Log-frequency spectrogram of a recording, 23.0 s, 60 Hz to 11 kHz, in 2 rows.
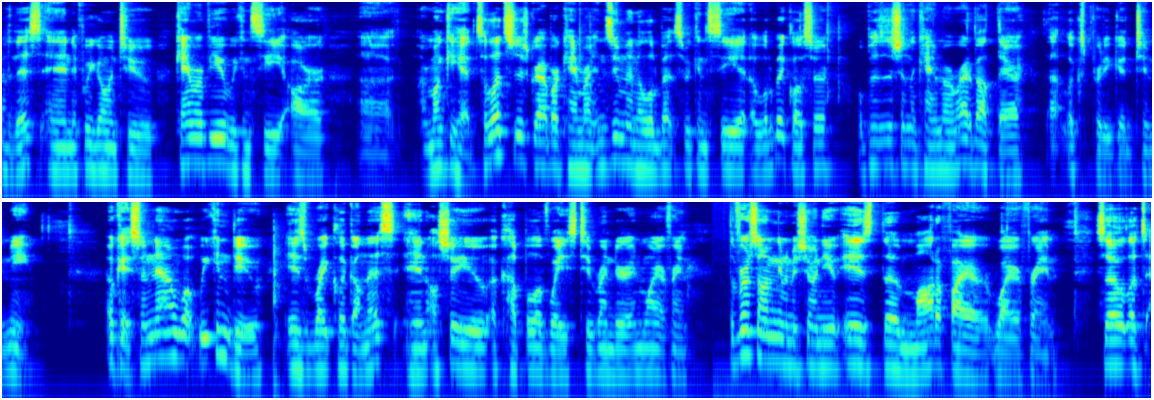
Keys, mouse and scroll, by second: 0.2 z, 2.3 shift+z, 2.9 middle click, 3.6 z, 5.2 right click, 5.7 g, 7.5-10.8 typing, 21.6-22.9 drag.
